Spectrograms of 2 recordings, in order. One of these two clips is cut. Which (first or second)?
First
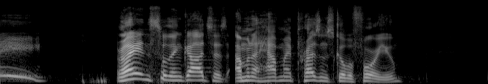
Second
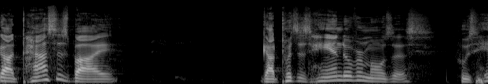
first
